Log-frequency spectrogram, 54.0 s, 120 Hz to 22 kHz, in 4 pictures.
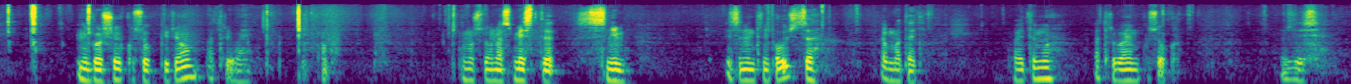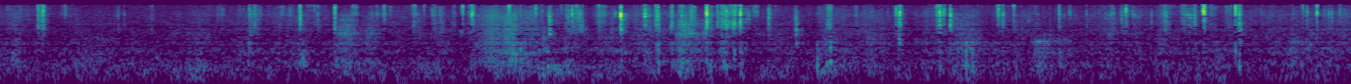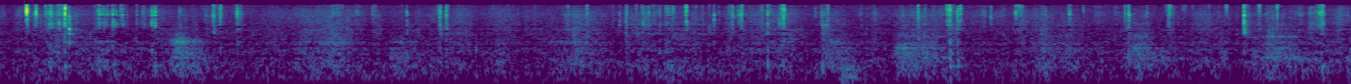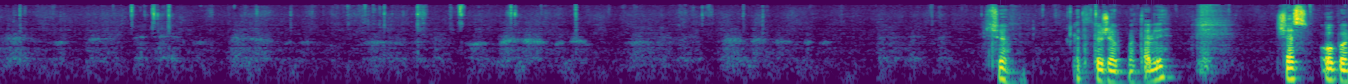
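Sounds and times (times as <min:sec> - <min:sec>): electrical tape crackling: 0:15.9 - 0:47.0.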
